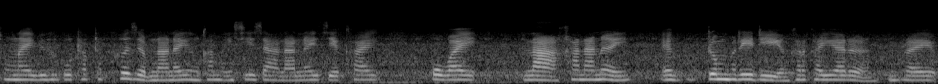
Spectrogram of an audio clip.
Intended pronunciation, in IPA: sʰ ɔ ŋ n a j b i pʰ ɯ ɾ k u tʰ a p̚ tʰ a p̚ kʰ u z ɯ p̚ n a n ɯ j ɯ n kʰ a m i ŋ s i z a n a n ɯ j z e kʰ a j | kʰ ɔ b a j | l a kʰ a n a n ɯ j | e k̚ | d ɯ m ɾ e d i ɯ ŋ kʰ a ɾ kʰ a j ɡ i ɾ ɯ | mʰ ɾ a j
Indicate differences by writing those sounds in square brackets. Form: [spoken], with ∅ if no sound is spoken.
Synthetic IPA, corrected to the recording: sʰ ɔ ŋ n a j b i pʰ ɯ ɾ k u tʰ a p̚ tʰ a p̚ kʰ [ɯ] z ɯ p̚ n a n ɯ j ɯ [ŋ] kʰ a m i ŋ s i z a n a n ɯ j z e kʰ a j | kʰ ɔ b a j | l a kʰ a n a n ɯ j | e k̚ | d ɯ m ɾ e d i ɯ ŋ kʰ a ɾ kʰ a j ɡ [a] ɾ ɯ | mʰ ɾ a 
